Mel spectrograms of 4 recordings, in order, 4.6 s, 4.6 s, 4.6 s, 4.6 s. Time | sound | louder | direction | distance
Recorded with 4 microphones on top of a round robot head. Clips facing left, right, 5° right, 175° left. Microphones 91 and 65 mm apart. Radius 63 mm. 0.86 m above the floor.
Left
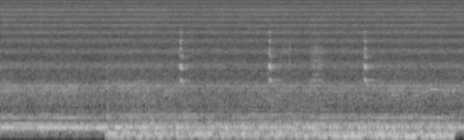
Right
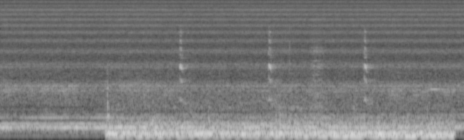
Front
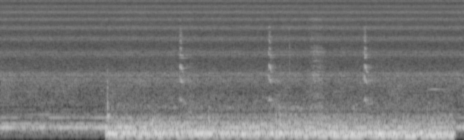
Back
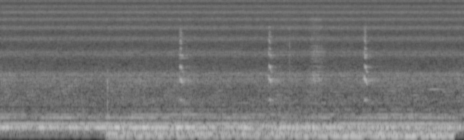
1.1 | a bird | right 5 dB, front 7 dB | 25° right | ?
